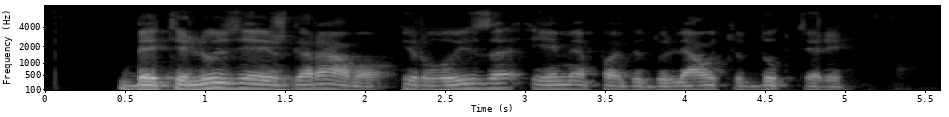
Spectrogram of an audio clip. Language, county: Lithuanian, Klaipėda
